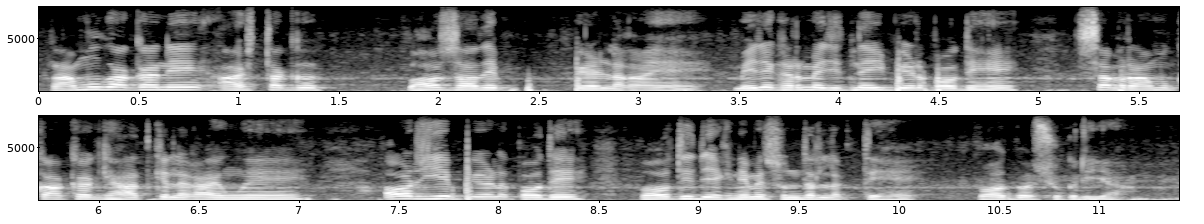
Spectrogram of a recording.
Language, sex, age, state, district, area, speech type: Urdu, male, 18-30, Uttar Pradesh, Shahjahanpur, urban, spontaneous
